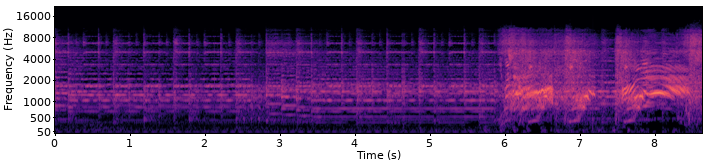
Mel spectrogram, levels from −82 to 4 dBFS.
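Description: Overlapping chunks at 2.13–2.15, 4.65–4.67 and 7.17–7.20 s: each 2.5 s chunk starts 23 ms early, so that slice plays twice, heard as a click or stutter.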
